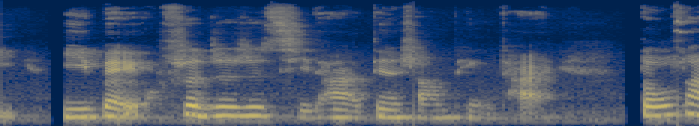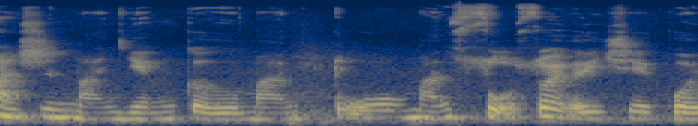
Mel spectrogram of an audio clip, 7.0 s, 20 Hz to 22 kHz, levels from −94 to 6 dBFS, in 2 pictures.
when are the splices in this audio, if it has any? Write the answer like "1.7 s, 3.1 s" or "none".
none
